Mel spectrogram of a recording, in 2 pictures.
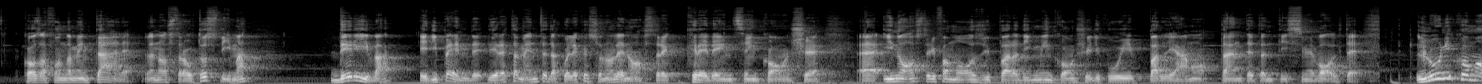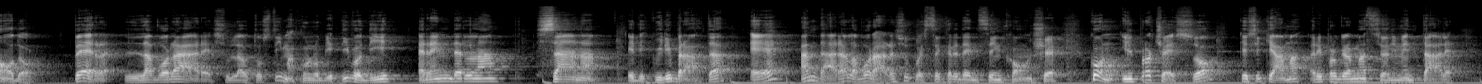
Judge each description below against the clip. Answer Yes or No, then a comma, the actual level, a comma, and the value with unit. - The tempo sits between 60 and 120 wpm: Yes, slow, 115 wpm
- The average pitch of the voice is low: Yes, low, 100 Hz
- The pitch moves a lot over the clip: Yes, wide, 6.1 semitones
